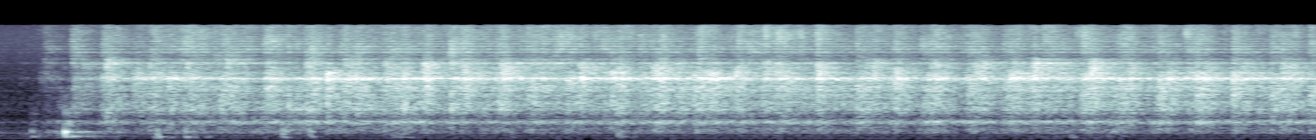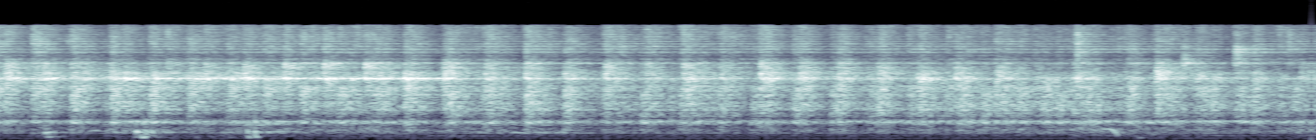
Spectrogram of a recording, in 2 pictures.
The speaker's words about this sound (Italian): Devo dire che dalla lunghezza dell'applauso evidentemente è stato apprezzato l'intervento.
